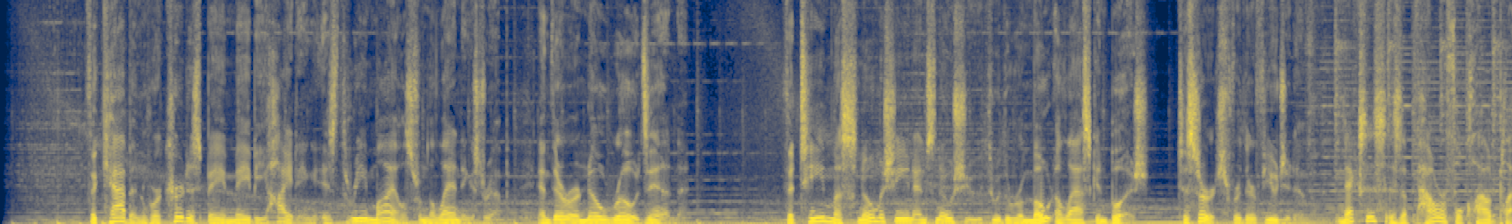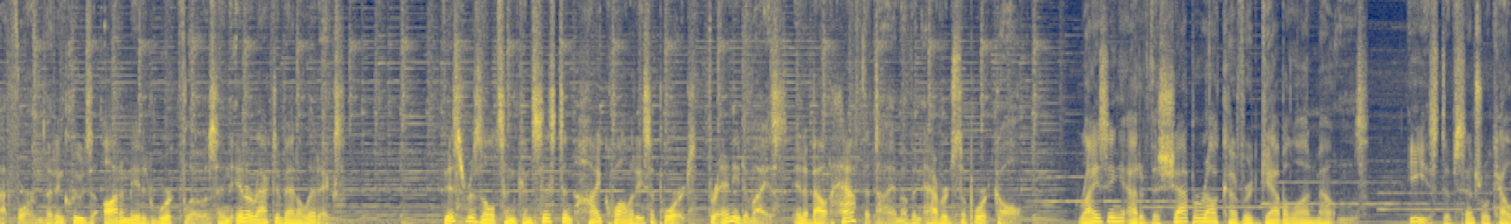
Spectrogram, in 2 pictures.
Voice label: Narration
